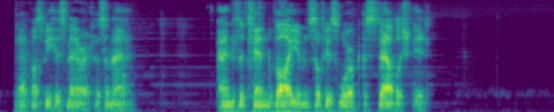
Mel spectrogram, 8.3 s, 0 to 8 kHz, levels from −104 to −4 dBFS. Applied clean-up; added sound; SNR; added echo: neural mask model DeepFilterNet 3.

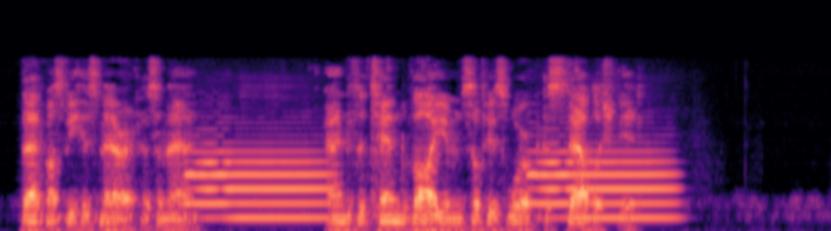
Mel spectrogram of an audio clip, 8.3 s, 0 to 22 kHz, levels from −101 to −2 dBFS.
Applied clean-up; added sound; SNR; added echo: none; Wind instrument, woodwind instrument; 3 dB; reverberation time 0.1 s.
